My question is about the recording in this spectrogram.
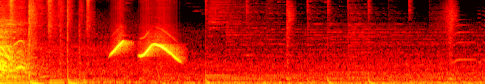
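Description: A two-note wolf whistle about a second and a half in: a quick rising note, then a longer one that rises and falls, over background music.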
